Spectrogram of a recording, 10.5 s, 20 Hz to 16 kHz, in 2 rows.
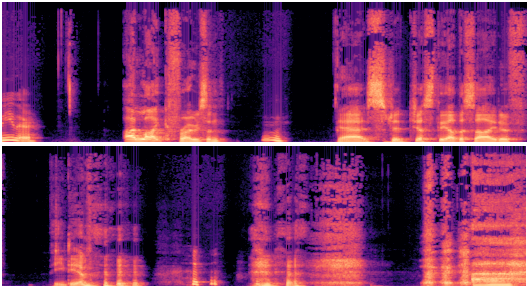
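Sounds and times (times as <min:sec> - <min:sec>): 
speech: 0:00.0 - 0:00.4, 0:01.2 - 0:10.4
laughter: 0:06.0 - 0:10.3
person yawning: 0:09.5 - 0:10.4.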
